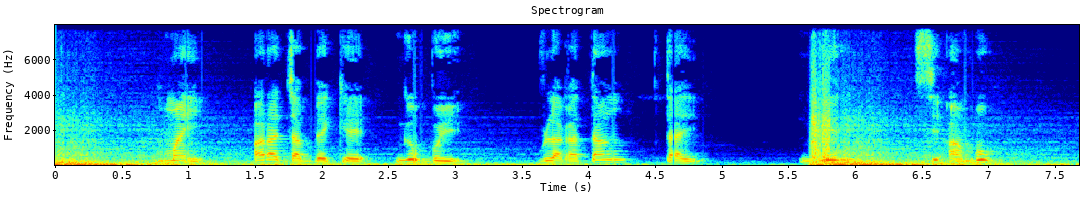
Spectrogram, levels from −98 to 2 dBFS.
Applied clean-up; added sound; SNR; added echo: none; Explosion; 0 dB; none.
